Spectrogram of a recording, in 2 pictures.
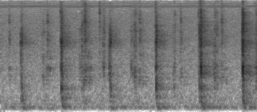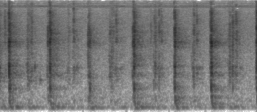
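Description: Clatter of someone typing on an external keyboard connected to an iPhone, a steady stream of crisp individual keystrokes at an uneven rhythm, with no voices.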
